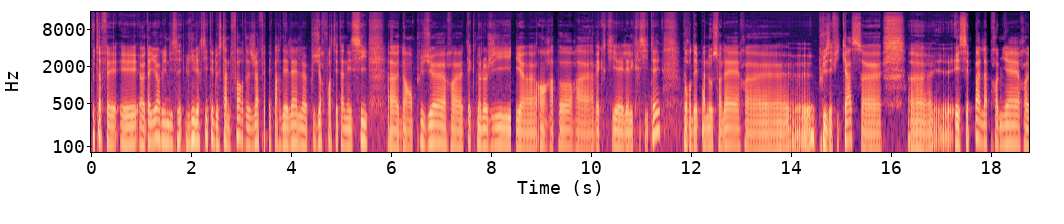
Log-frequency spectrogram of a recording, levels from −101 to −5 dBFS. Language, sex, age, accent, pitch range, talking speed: French, male, 40-59, French, 95-115 Hz, 145 wpm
